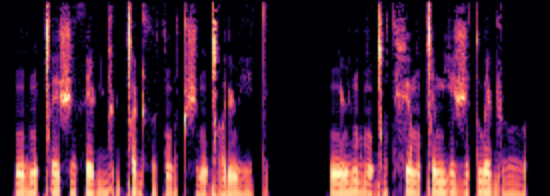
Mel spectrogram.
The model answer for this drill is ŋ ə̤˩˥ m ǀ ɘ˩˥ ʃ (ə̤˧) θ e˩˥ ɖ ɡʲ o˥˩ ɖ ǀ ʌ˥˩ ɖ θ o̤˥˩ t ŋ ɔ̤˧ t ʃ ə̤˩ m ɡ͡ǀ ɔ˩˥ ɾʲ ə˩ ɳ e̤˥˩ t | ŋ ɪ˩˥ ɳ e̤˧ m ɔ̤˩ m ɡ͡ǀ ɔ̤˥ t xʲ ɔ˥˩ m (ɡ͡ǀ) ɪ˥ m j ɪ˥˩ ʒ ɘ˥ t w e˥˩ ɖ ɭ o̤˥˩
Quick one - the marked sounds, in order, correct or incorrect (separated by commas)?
correct, incorrect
